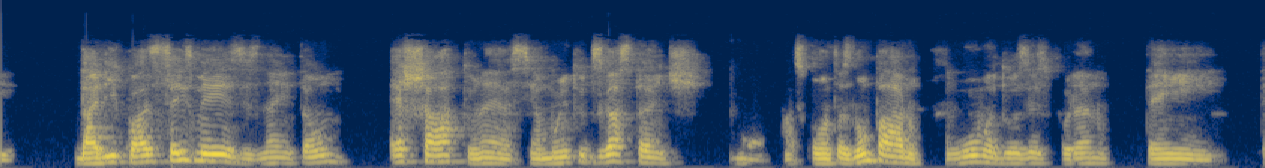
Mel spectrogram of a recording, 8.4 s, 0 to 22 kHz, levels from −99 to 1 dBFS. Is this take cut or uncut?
cut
